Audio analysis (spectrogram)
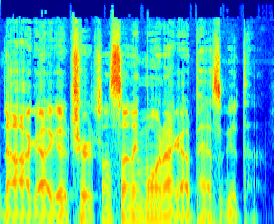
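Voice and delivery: put-on Southern-accented delivery. Explaining a phrase, acting out turning down an invitation in a Southern accent. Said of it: "I'm going to say a little bit more like Southern".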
